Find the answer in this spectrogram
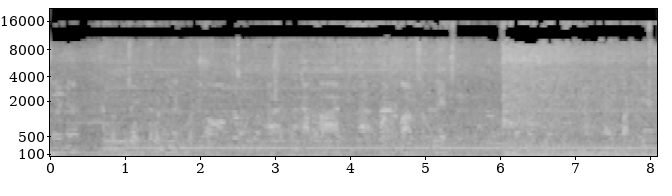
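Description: People talking in Thai over a steady low hum from the car, with a louder low rumble from about six seconds in.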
